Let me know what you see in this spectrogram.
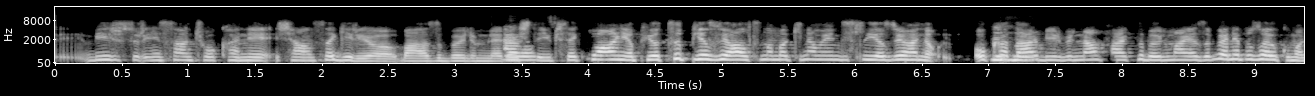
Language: Turkish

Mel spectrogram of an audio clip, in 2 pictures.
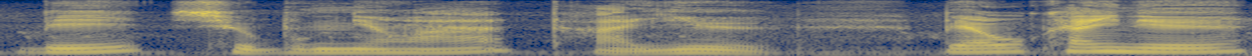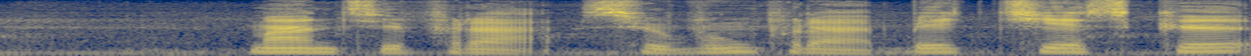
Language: Bodo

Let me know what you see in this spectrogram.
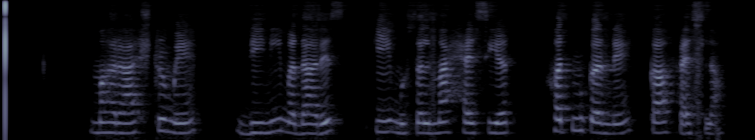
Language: Urdu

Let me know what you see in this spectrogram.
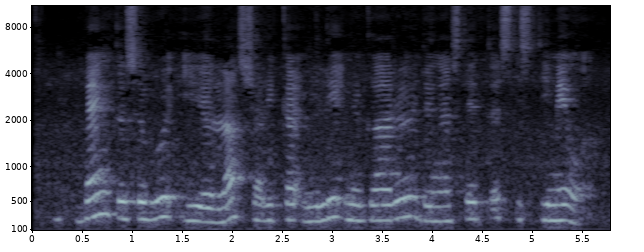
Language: Malay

